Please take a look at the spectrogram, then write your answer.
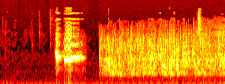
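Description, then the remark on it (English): Water gushes out steadily as very fast-acting pumps drain it, a continuous hissing pour that starts after a brief high squeal and holds at a moderate level without any talking. “Okay, so we let the water out of the...”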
